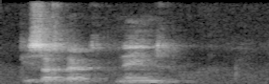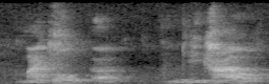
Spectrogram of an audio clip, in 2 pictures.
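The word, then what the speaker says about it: Meechaiel: suspect named Michael uh mik is the way he pronounces it spelled em as in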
